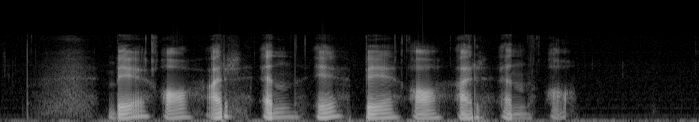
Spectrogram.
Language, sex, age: Norwegian, male, 25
